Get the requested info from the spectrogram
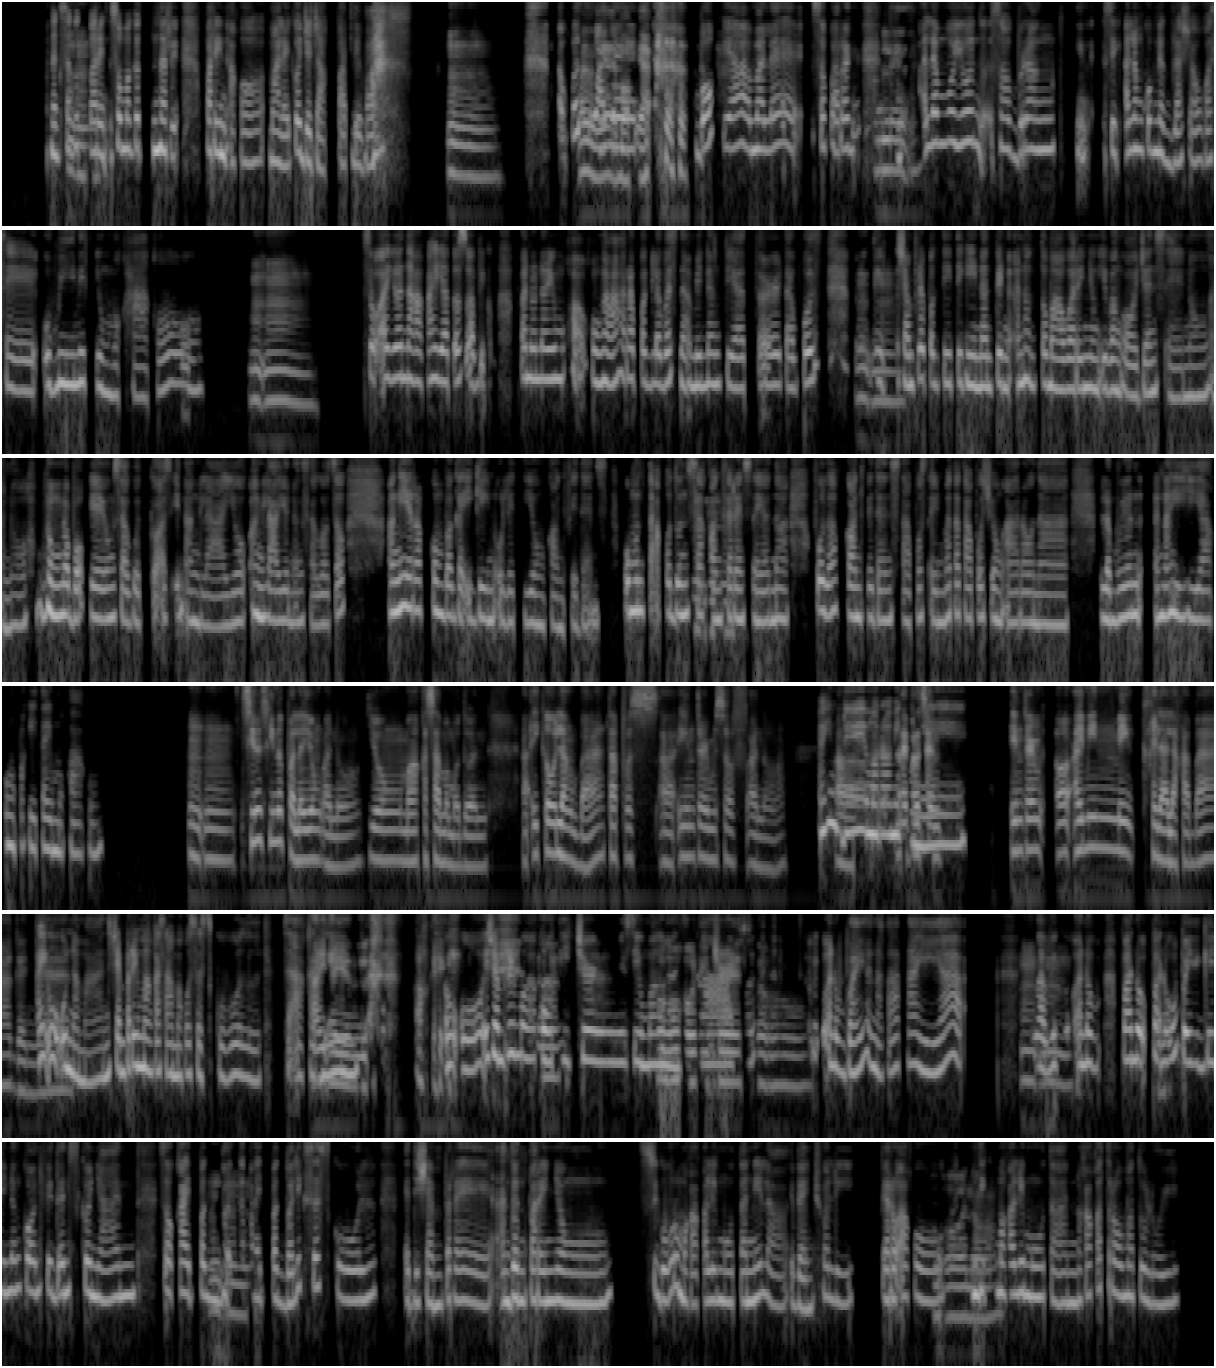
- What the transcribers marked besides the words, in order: laugh; laughing while speaking: "Tapos mali, bokya, mali, so, parang"; chuckle; unintelligible speech; laughing while speaking: "lang, okey"
- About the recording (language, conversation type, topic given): Filipino, advice, Paano ako makakabawi sa kumpiyansa sa sarili pagkatapos mapahiya?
